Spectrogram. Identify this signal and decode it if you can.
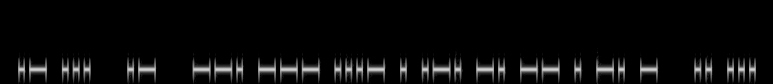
Morse code, heard as a keyed tone, about 22 wpm, 700 Hz. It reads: AS A GOVERNMENT IS
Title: Sentences from Top 1600 Words 22wpm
